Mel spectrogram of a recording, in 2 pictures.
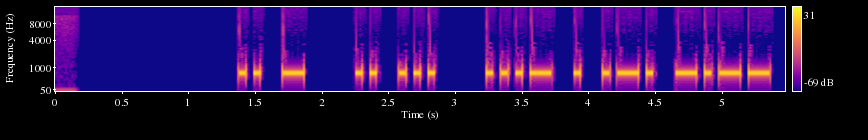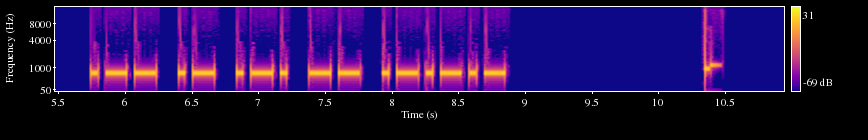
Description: Morse code, heard as a keyed tone, about 21 wpm, 700 Hz. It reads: IT IS VERY WARM.
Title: Sentences from Top 1000 Words - Review Part 2 - 22wpm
